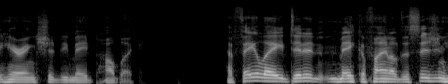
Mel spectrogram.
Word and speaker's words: Hafele: H A F E L E Hafele.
